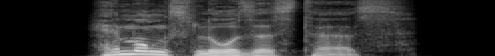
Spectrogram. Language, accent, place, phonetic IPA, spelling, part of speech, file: German, Germany, Berlin, [ˈhɛmʊŋsˌloːzəstəs], hemmungslosestes, adjective, De-hemmungslosestes.ogg
- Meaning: strong/mixed nominative/accusative neuter singular superlative degree of hemmungslos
